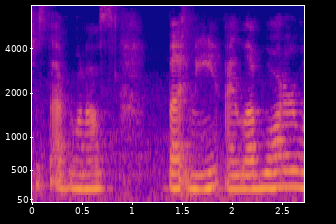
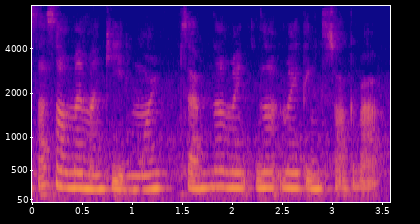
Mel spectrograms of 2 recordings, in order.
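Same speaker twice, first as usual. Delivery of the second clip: usual speaking voice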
